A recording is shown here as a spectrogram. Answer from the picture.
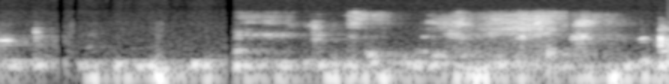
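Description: Near silence, with faint rustling of a cardboard trading-card box being handled near the end as its lid is taken hold of.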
